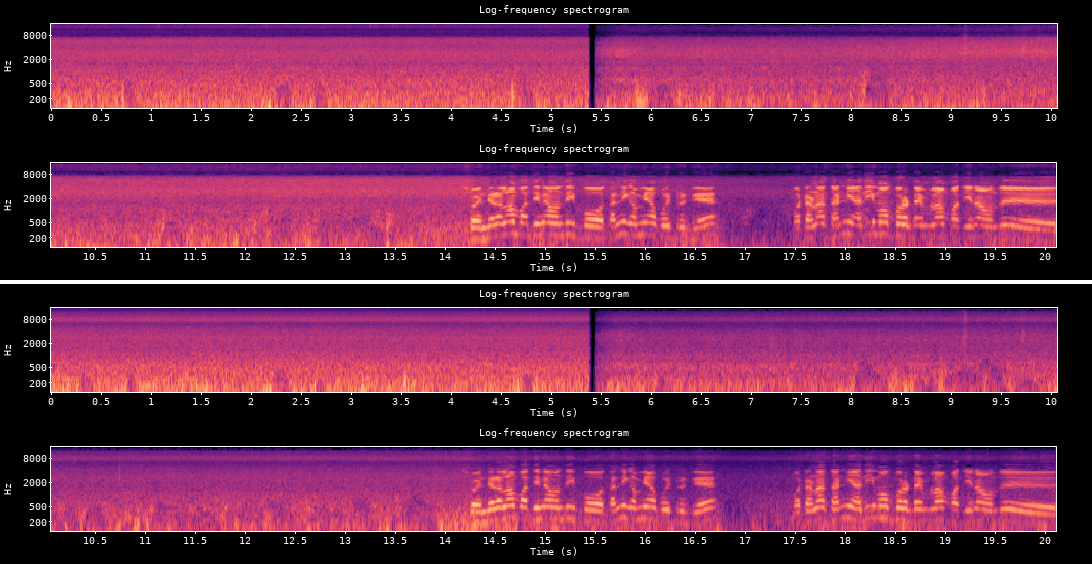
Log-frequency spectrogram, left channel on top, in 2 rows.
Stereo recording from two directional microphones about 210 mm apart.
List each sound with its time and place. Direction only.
14.3 s speech: centre (ahead or behind)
